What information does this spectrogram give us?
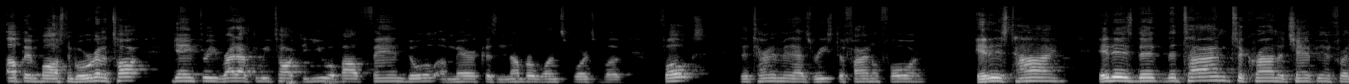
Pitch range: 125-155 Hz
